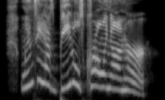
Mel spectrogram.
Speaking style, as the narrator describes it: Sylvia squealed to her friends

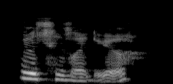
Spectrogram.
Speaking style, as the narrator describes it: Kestrel snarled

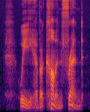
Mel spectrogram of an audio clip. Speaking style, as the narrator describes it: Drizzt said softly to Durdamont

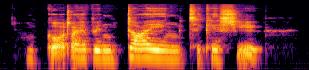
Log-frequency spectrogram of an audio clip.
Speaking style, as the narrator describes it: he muttered

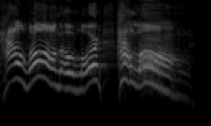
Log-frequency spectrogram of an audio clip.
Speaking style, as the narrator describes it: Augustine cried out

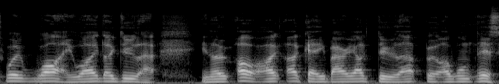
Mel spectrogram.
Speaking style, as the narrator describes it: Captain Cold laughs and goes

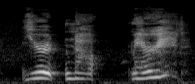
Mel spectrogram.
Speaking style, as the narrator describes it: said weakly

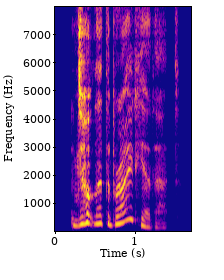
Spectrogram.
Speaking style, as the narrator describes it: she scolded playfully

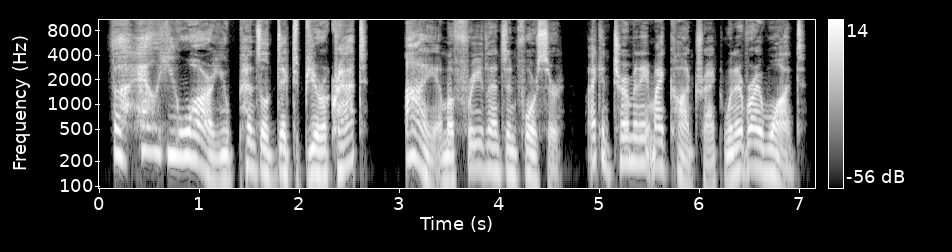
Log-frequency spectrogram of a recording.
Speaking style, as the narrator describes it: Rabia screamed

